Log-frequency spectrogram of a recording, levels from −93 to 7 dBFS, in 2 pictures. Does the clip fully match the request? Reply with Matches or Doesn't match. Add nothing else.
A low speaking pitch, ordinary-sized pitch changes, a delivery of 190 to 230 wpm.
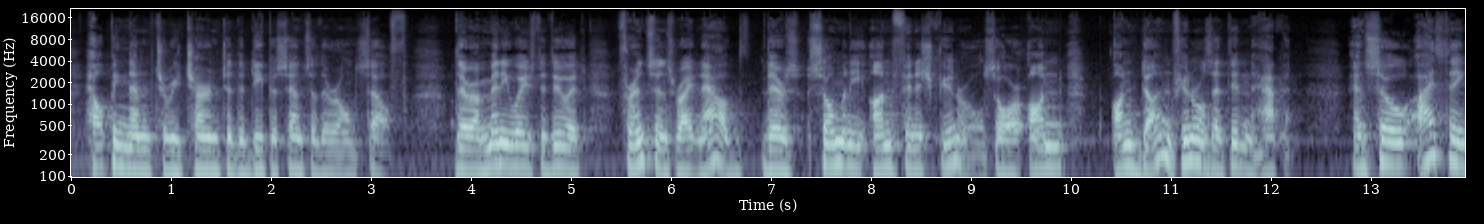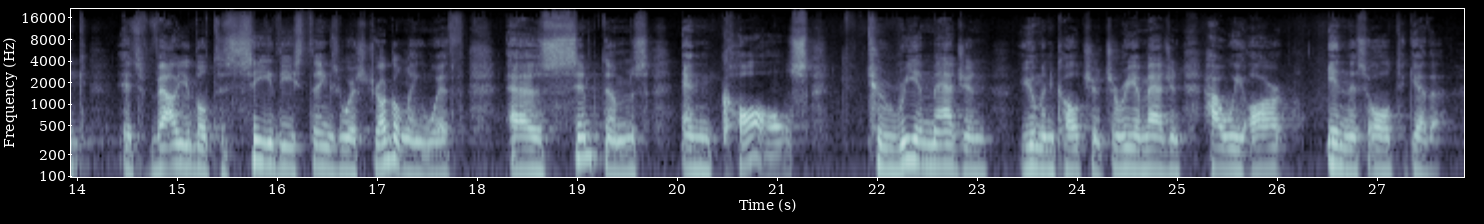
Doesn't match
